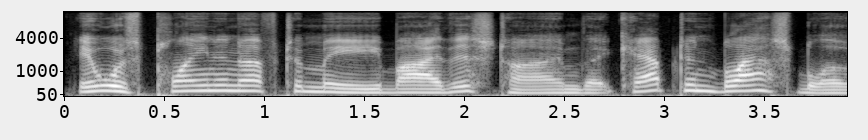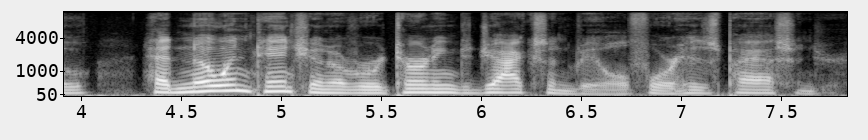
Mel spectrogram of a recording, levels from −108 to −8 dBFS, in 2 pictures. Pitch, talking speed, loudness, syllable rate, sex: 150 Hz, 170 wpm, -18 LUFS, 4.6 syllables/s, male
